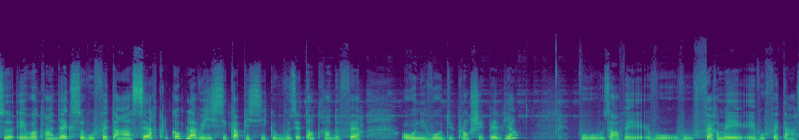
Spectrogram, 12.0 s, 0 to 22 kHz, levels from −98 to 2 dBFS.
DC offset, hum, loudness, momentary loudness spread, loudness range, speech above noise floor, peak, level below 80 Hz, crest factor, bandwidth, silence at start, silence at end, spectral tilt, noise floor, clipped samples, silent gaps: under 0.1%; none; -21 LUFS; 9 LU; 5 LU; 26 dB; 0 dBFS; -74 dBFS; 20 dB; 12 kHz; 0 s; 0 s; -5.5 dB/octave; -47 dBFS; under 0.1%; none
